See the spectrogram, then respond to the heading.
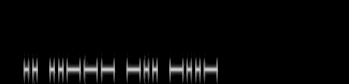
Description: Morse code, heard as a keyed tone, about 28 wpm, 700 Hz. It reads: I2DX
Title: DXCC-100 Call Signs - 4 Characters - 28wpm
